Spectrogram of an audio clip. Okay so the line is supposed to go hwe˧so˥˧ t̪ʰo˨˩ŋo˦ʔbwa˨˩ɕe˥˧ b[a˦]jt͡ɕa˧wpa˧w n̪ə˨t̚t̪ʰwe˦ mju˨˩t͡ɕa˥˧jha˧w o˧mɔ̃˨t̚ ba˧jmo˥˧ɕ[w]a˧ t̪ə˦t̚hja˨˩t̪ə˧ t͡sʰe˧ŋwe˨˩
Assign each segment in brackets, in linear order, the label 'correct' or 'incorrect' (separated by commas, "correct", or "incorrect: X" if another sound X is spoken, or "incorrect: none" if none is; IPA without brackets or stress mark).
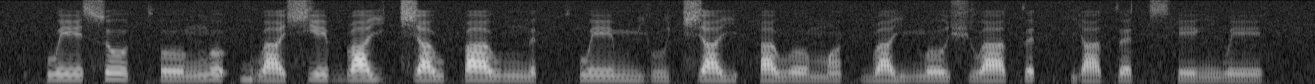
correct, correct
